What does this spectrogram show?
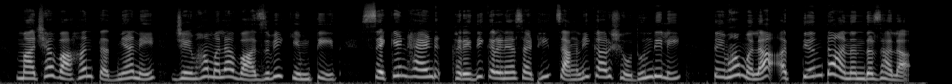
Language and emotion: Marathi, happy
